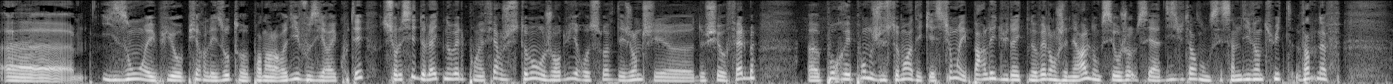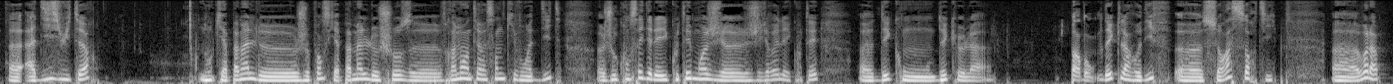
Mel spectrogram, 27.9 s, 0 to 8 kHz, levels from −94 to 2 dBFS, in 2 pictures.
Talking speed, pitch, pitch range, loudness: 230 wpm, 155 Hz, 135-180 Hz, -16 LUFS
